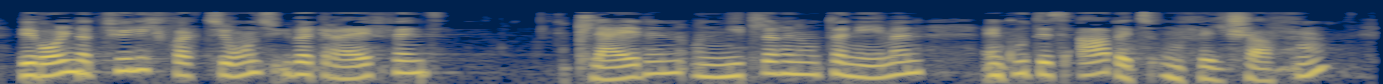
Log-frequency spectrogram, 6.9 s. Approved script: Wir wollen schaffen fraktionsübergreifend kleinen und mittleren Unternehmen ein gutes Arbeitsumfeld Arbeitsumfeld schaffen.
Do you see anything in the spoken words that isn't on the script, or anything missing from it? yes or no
yes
